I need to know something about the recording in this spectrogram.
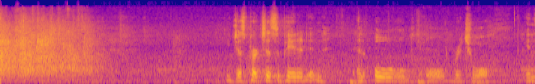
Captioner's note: applause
